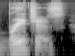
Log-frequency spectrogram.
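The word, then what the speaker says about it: Breeches: seen this one too this one's Brites or as some people pronounce the hard pronunciation breaches uh eager pill two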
